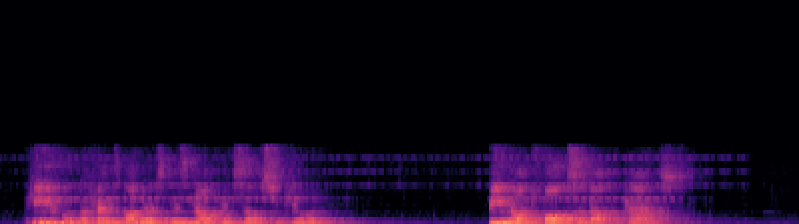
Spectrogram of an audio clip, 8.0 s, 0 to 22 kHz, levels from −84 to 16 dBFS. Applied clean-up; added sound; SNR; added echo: neural separator model SepFormer DNS4.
